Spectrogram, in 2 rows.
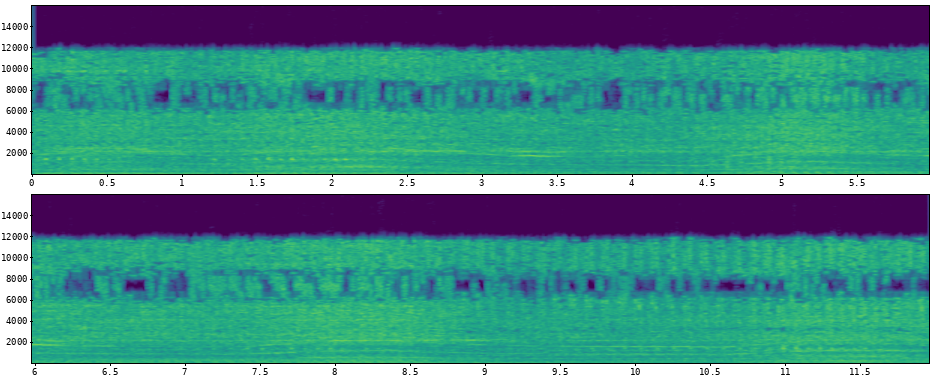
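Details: Subaru EJ205 boxer petrol engine near idle with a loud, persistent lower-end knocking; owner suspects piston slap or damaged crankshaft bearings, not confirmed.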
